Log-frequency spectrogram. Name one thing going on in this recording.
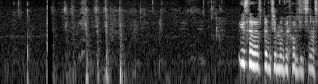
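A dog chews and gnaws on a plush toy.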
